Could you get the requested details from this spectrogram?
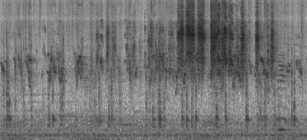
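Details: Baby chickens eating rice: a busy chorus of thin, high chirps and peeps, overlapping and irregular, building to louder, denser cheeping midway.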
